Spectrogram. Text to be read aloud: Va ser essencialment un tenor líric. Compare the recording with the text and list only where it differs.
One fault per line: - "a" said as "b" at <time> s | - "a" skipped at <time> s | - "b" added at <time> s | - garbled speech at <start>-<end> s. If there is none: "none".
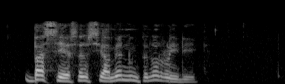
none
